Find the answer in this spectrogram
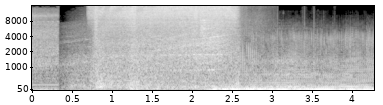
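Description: Cinematic logo sting: a loud whoosh of noise for about two seconds that cuts off suddenly, overlapped by a deep booming rumble that carries on as the music begins.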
